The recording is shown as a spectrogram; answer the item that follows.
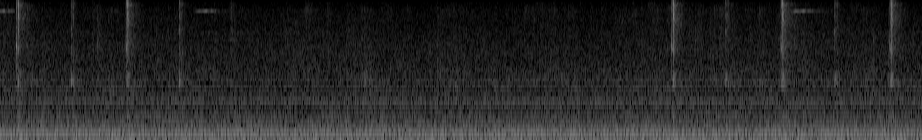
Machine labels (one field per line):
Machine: valve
